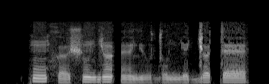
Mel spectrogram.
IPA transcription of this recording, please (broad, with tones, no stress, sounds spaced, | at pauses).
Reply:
k ũ˥ x œ˩ ʃ ũ˥ ɟ œ̃˥ ʔ ɛ̃˩ lʲ u˩ d o˩ ɲ ɛ˩ ɟ œ˥ t ɛ˥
